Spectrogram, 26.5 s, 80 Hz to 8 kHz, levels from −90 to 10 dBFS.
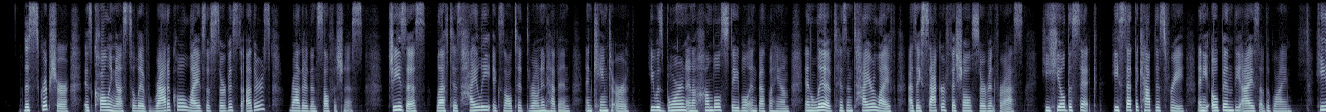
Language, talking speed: English, 150 wpm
